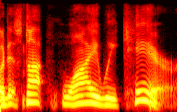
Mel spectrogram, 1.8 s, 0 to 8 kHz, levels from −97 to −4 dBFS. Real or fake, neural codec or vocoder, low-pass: fake; codec, 16 kHz, 6 kbps, DAC; 7.2 kHz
